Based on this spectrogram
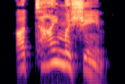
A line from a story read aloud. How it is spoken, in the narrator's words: he exclaimed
